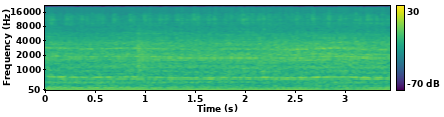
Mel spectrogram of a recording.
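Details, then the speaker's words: 2002 Honda GL1800 Goldwing ABS model, bought at insurance auction without a key: smooth, even flat-six idle with a steady low hum, no knocks or ticks; idles healthy like a typical Goldwing. "But as you notice, it's a typical Goldwing. Sounds like a Goldwing, runs like a Goldwing, lights everywhere."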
